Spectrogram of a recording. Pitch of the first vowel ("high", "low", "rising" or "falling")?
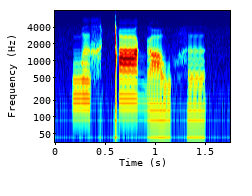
high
